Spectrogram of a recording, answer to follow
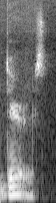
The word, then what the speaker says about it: Demetrius: It's probably just me because I don't even pronounce really the U in my name. You call yourself Darius? Darius. That's ridiculous. Like if somebody asks me what's my name, I say Darius.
